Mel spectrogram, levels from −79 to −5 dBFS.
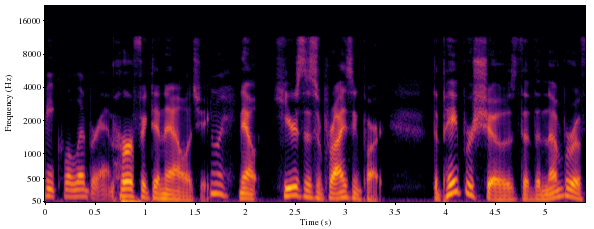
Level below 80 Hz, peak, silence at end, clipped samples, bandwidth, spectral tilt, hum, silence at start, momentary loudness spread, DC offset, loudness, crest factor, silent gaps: -40 dBFS; -8 dBFS; 0 s; under 0.1%; 12 kHz; -6 dB/octave; none; 0 s; 9 LU; under 0.1%; -26 LUFS; 18 dB; none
